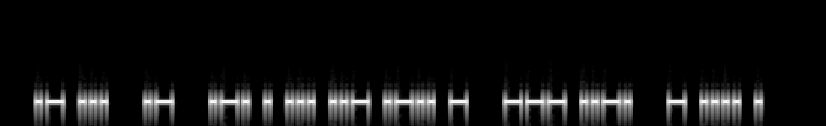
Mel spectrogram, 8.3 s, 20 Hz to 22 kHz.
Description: Morse code, heard as a keyed tone, about 22 wpm, 700 Hz. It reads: AS A RESULT OF THE
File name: practice / 22wpm / Build A Phrase - 5-Word Phrases - 22wpm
